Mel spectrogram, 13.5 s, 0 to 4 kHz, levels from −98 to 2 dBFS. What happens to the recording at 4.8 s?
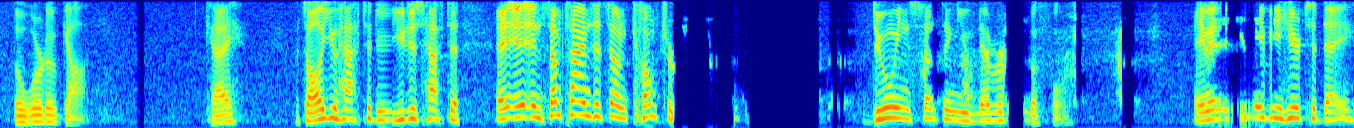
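Nothing goes wrong at 4.8 s: the speech there carries on intact, with no dropout, glitch or other fault at that moment.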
